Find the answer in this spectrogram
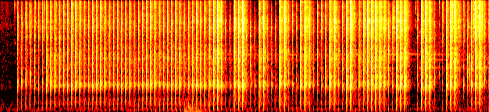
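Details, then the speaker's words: Arthrostim handheld chiropractic adjusting instrument tapping a patient's neck to finish areas not reached by manual adjustment: a long run of rapid, rattling mechanical taps, later broken into short bursts. "I'm going to basically tap it and and kind of finish off the area that I didn't get to with my hand and this is a great tool I'm going to tap his neck now"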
